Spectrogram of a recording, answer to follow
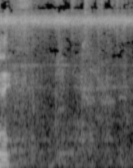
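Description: Low, steady background with a faint, continuous high-pitched insect drone.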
